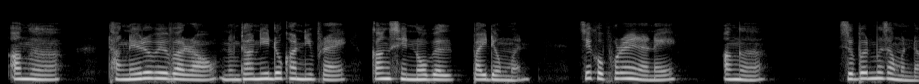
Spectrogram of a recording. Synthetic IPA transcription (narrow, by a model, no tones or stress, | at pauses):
aŋɯ | tʰaŋnɯjɾubebaɾawnɯŋtʰaŋnidɔkʰanːipʰɾaj | kaŋsenobelpajdɯŋmɐn | z̥ekʰɔpʰɔɾajnanaj | aŋɯ | zɯbɯt̚mɯzaŋmɯnda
